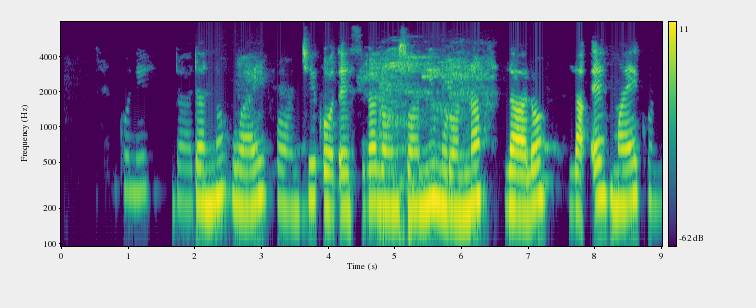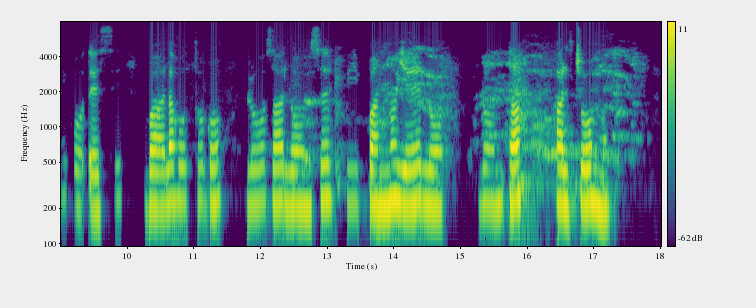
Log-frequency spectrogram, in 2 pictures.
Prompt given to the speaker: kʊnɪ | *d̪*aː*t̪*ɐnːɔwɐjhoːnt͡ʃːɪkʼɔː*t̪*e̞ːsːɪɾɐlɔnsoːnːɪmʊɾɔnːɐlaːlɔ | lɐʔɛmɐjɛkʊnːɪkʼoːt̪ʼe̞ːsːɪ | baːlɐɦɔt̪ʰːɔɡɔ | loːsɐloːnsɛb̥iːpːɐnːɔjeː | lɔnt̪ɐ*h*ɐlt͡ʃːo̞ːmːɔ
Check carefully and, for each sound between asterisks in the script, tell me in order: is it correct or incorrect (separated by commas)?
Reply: correct, incorrect, incorrect, correct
